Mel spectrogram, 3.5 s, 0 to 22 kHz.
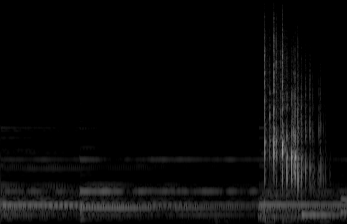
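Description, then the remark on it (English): A six-sided die, rolled to decide a creature's size in a game, clatters and tumbles briefly across a hard surface with a quick burst of sharp clicks and lands on a 6, over a steady low musical drone. “Moving on to the creature's size, we'll be rolling a 6-sided dice.”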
